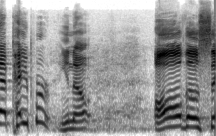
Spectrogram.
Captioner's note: audience laughing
